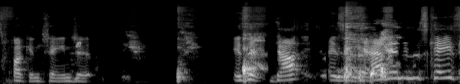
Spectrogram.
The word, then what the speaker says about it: Gawain: Is it Gavin in this case? I think it's Gawain. I've heard it pronounced Gawain. That's how my Middle English professor pronounced it, but then the movie pronounced it just Gawain.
